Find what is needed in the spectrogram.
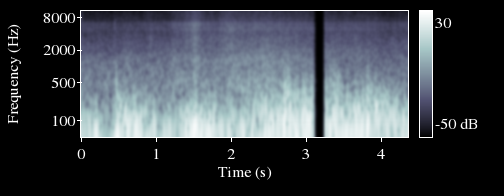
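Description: Wind buffeting the microphone in heavy low gusts, over waves washing against shoreline rocks. The sound cuts out completely for an instant about three seconds in.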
